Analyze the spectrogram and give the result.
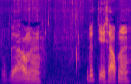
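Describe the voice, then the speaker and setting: A man's voice: medium pitch, measured pace, a bit bright. A man with a southern Vietnamese accent chatting casually from behind a handheld phone outdoors, often repeating short phrases. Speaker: vlogger filming shrimp and snail catching. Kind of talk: casual chat while filming. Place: outdoors on a muddy pond bank. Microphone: handheld phone, speaking from behind the camera.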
